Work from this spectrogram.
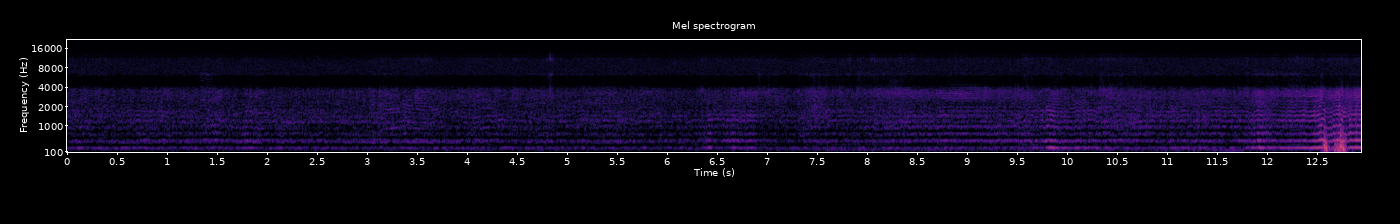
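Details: Honey bees feeding at a 3D-printed feeder on a Colorado workbench in mild January weather. An even, low-pitched hum holds steady, then grows louder and rougher at the end as a bee buzzes close by.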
